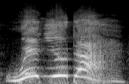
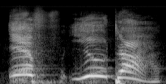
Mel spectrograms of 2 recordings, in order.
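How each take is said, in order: First: When you die, slower and higher; imitating what the salesman never says; stress on you. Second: If stressed high and slow; drawn-out, higher If, imitating a salesman; salesman's iffy pitch. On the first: Preacher contrasting the salesman's wording, you stressed. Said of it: "He never says". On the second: Preacher mimicking an insurance salesman, stress on If. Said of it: "what the insurance salesman always says".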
